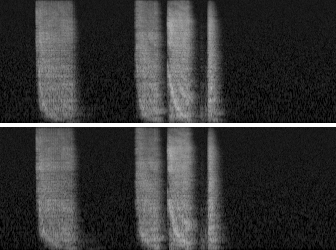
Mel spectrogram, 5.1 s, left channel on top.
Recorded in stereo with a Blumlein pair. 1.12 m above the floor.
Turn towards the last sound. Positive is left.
turn(degrees=20)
